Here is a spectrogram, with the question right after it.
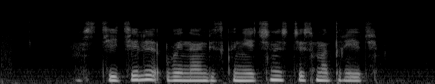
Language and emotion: Russian, neutral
